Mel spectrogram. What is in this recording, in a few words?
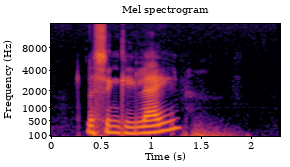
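"Lesingey Lane" English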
